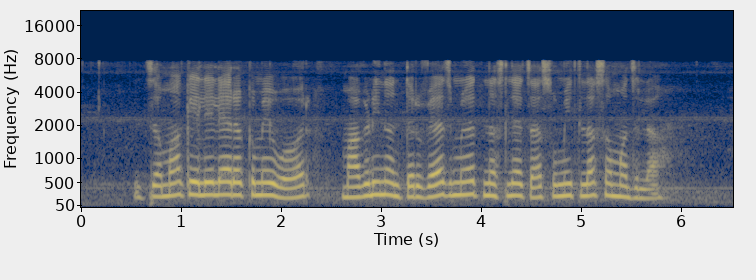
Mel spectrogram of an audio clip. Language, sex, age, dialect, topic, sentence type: Marathi, male, 18-24, Southern Konkan, banking, statement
